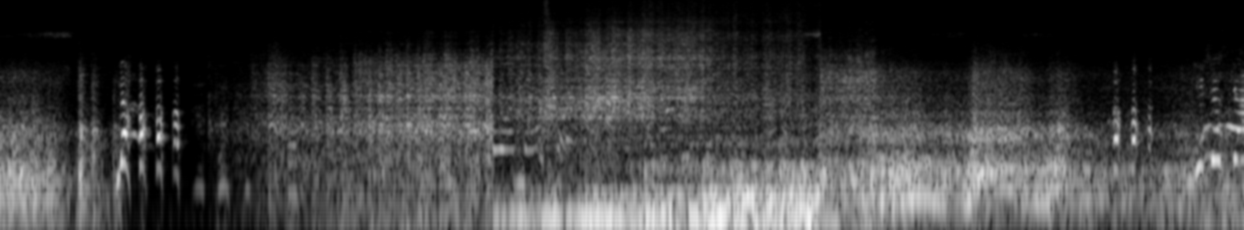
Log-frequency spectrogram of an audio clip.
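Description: Engine of an illegal street-driven NASCAR stock car accelerating on a drive to McDonald's, a loud sustained roar that builds and holds after a brief bumpy start, with people talking and shouting over it.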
